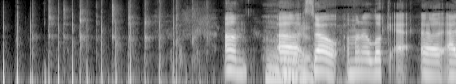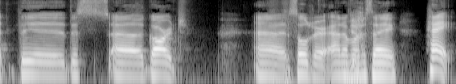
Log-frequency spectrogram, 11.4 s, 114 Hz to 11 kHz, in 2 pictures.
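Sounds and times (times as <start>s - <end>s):
soft slow golf clap hand clapping: 0.0s - 2.8s
speech: 2.8s - 8.1s, 8.9s - 11.3s.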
